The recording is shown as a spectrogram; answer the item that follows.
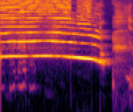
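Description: A man's loud, high-pitched vocal noise, a siren-like squeal held on one steady pitch, which drops off about a second and a half in. It is his trademark 'funny sound', made into the microphone on request. A second, lower voice sounds faintly underneath early on.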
